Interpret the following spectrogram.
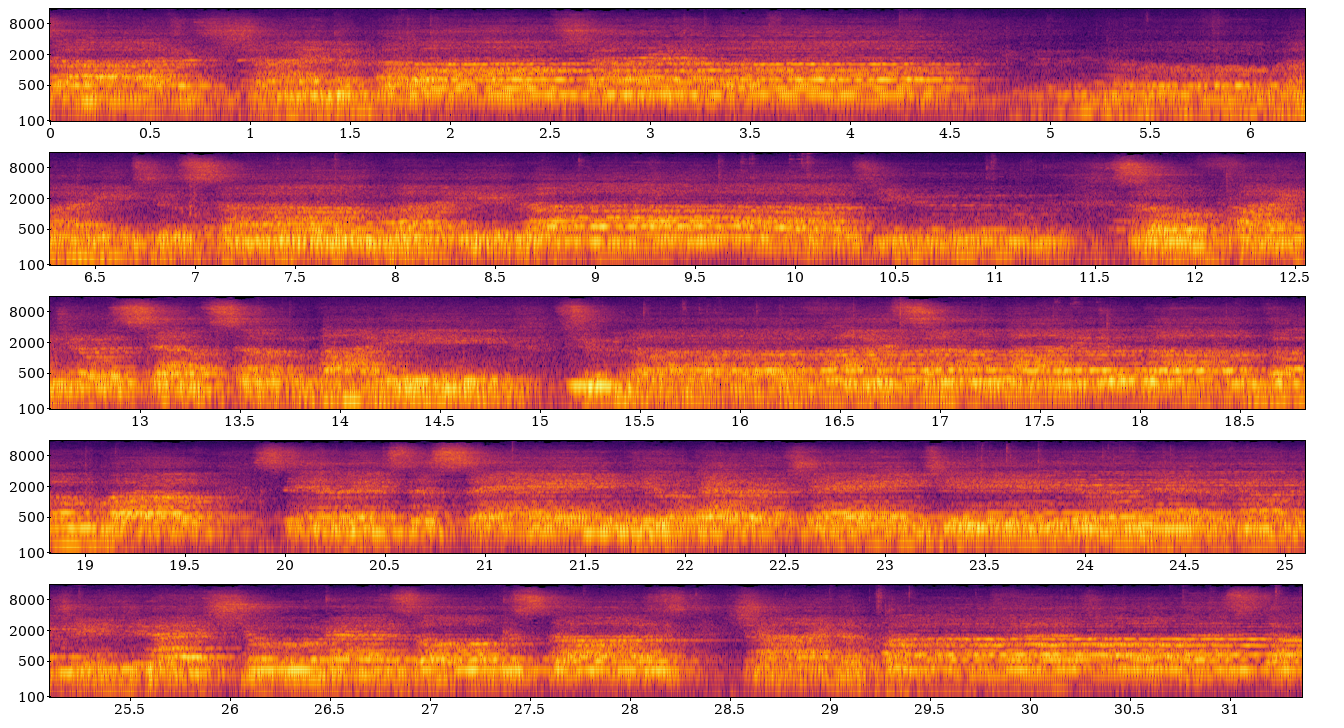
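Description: Men's barbershop chorus singing a cappella in close four-part harmony, long sung phrases broken by a few short pauses.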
